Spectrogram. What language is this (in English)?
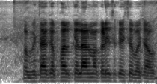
Bhojpuri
